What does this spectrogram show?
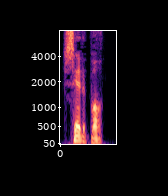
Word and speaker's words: Serpo: Y cuando se pronuncia en inglés suena como Serpo.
